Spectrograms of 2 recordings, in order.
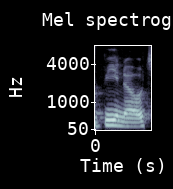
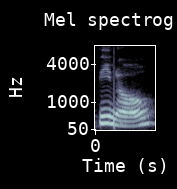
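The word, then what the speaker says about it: Binnot: oh man because it's because it's B b-i-n-n-o-t and it's you you are supposed to pronounce the T like B note except that I took French for like eight years and so I always want to say bino I'm not pronounce the T like yeah not a French name but there's no French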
